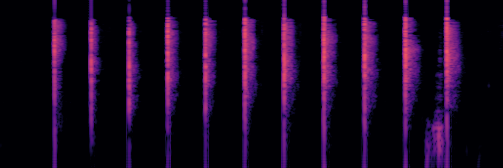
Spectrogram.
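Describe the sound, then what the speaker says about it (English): One person claps eleven sharp, evenly spaced times over about four seconds, loud and close with nothing else around, the last few coming a little quicker. "I'm clapping for myself"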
